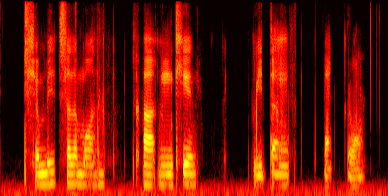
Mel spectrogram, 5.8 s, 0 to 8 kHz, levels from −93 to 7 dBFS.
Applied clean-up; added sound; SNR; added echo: neural diffusion model UNIVERSE++.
